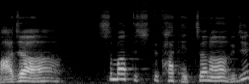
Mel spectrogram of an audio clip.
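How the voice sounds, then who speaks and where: A man's high-pitched voice, dark and mellow in tone, with very wide pitch swings. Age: 60s. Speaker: lecturer and teacher. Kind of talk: lecture.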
